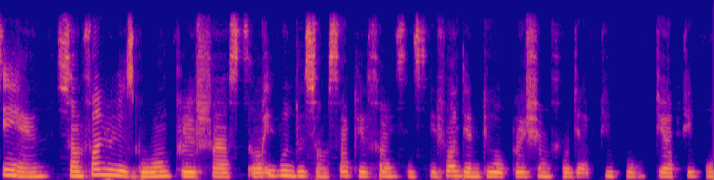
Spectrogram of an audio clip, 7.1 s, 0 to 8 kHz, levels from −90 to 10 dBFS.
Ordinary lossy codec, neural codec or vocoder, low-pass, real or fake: none; codec, 44.1 kHz, 1.7 kbps, Pupu-Codec; 7.2 kHz; fake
